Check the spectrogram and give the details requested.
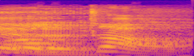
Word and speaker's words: Roald Dahl: How do you pronounce his name? Roald Dahl? Yeah. Roald Dahl.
